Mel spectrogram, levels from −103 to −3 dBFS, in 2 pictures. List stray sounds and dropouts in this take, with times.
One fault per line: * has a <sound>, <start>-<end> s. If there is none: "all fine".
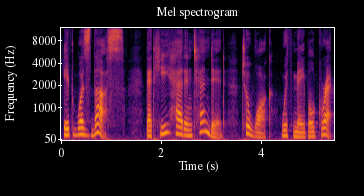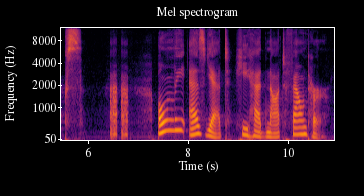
* has a laugh, 6.4-6.8 s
